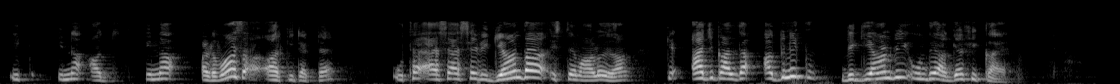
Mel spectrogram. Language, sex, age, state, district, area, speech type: Dogri, male, 30-45, Jammu and Kashmir, Kathua, rural, spontaneous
